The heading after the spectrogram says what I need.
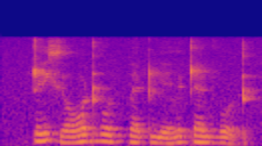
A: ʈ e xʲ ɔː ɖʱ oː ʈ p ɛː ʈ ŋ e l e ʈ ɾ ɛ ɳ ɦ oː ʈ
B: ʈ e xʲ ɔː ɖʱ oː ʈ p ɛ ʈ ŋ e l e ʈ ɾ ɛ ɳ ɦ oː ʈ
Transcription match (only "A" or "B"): A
